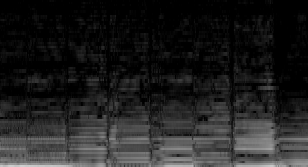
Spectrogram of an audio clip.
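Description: Solo cello bowed: a long low note held for about the first second and a half, then a run of shorter sustained notes, each changing cleanly to the next.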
